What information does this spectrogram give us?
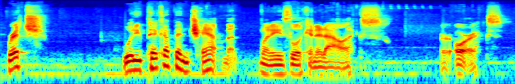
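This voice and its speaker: Game master, male, lower register, conversational and improvised delivery for tabletop play. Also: very animated, moderate pace, fairly bright tone, faint music behind.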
